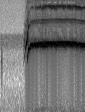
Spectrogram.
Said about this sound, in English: Whistles, so I decided before I call you, I'd get my own whistle.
